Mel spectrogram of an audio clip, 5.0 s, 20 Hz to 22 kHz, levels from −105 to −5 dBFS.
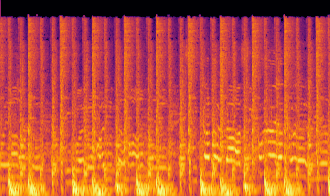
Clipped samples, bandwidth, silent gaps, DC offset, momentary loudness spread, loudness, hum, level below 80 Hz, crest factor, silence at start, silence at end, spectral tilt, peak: under 0.1%; 17 kHz; none; under 0.1%; 5 LU; -13 LUFS; none; -20 dBFS; 12 dB; 0 s; 0 s; -5 dB/octave; -2 dBFS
